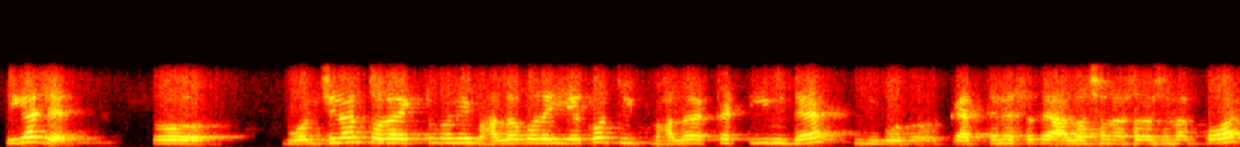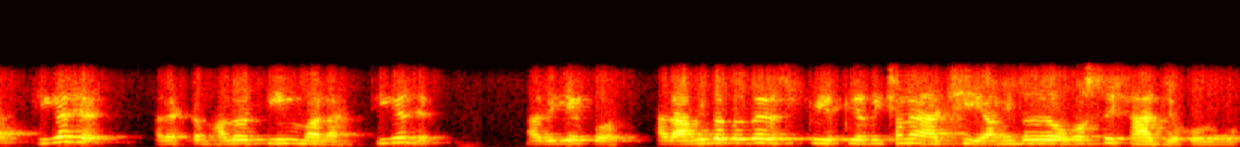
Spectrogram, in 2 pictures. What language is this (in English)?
Bangla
